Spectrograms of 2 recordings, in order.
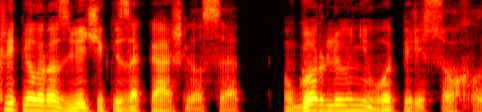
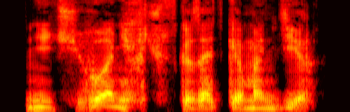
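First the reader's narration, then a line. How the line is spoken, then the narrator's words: Hoarse. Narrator (Russian): хрипло продолжал боец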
